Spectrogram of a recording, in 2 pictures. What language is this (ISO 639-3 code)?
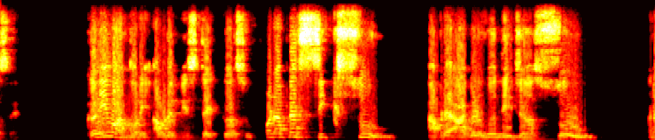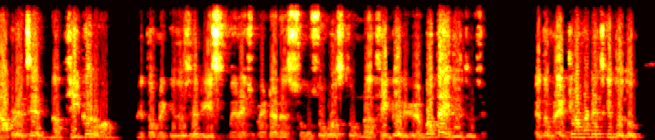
guj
